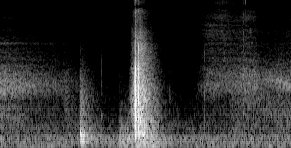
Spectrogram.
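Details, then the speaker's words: Crunchy joint cavitation cracks during cranial facial release and chiropractic adjustment of a woman with twice-recurring Bell's palsy and a shoulder problem, on big breath in and blowing out. "that was crunchy that was crunchy that was very crunchy did you like that one"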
